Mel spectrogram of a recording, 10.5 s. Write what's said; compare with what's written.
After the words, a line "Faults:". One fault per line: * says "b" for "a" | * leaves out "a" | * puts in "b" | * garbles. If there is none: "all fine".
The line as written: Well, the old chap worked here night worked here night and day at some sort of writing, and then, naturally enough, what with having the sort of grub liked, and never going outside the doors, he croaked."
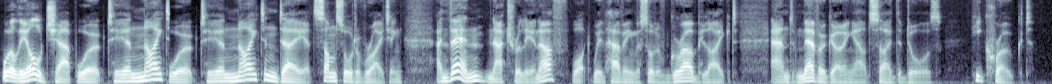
Well, the old chap worked here night worked here night and day at some sort of writing, and then, naturally enough, what with having the sort of grub liked, and never going outside the doors, he croaked."
Faults:
all fine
